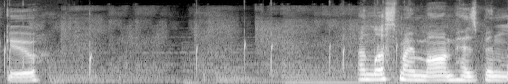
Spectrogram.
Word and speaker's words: GU: like new nutrient d i pronounce that G I guarantee you it's pronounced goo unless my mom has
